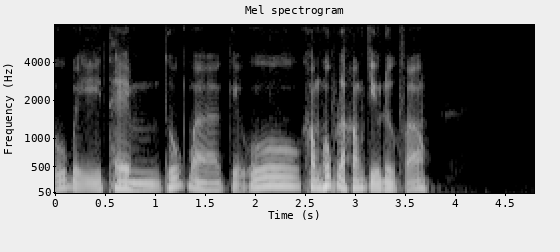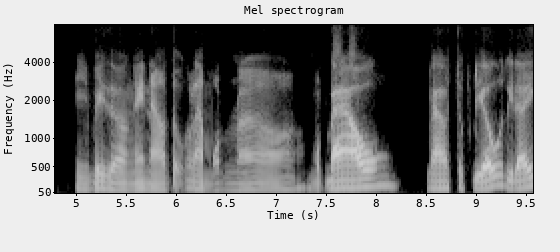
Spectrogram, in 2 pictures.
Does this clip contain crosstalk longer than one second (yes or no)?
no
